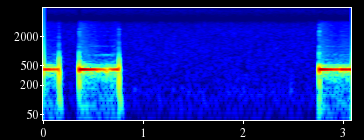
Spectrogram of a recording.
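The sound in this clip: Ringback tone of a telephone call being placed: a steady low-pitched tone in a short burst and a longer burst, a pause of about two seconds, then another burst begins. No voices.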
